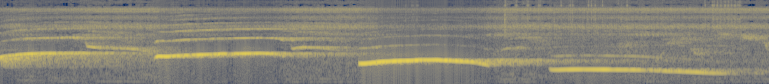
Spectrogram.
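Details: A calling white-handed gibbon, one of a group, gives pure, whistle-like hoots that swoop upward then slide down, calling profusely while moving between branches in early morning at Kaeng Krachan National Park, Thailand.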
